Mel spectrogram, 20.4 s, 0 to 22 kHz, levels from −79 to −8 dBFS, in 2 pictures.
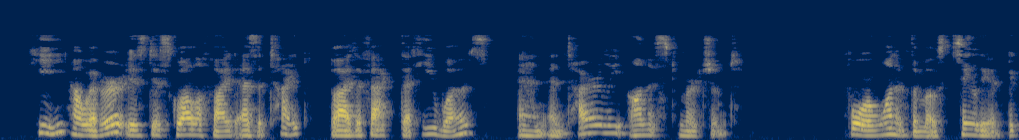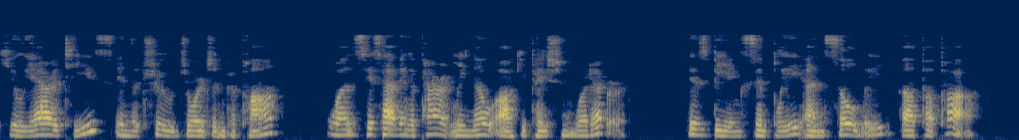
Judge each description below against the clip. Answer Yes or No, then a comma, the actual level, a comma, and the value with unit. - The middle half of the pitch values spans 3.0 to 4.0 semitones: Yes, average, 3.3 semitones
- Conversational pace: No, slow, 125 wpm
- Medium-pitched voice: Yes, medium, 150 Hz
